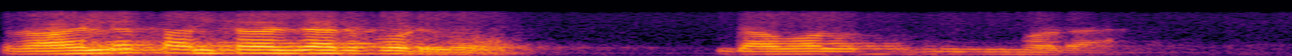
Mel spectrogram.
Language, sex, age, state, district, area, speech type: Odia, male, 45-60, Odisha, Dhenkanal, rural, conversation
